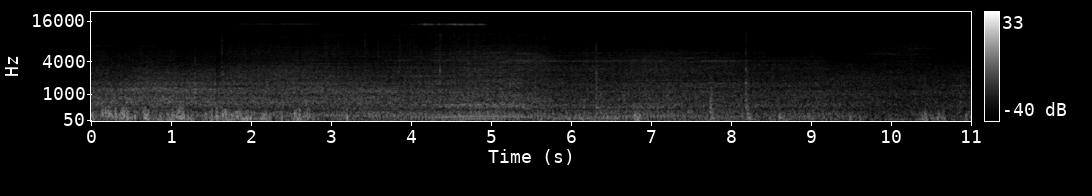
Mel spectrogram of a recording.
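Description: A car drives up on a wet road and stops nearby.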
